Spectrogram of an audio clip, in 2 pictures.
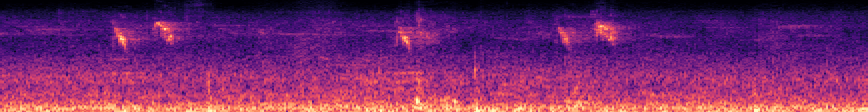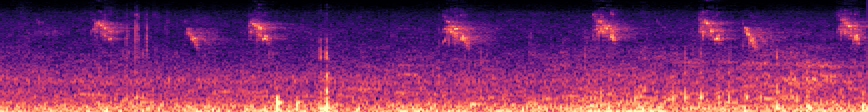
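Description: Small birds chirping: short high chirps, often in pairs, about one to two a second, over a steady low rumble.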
